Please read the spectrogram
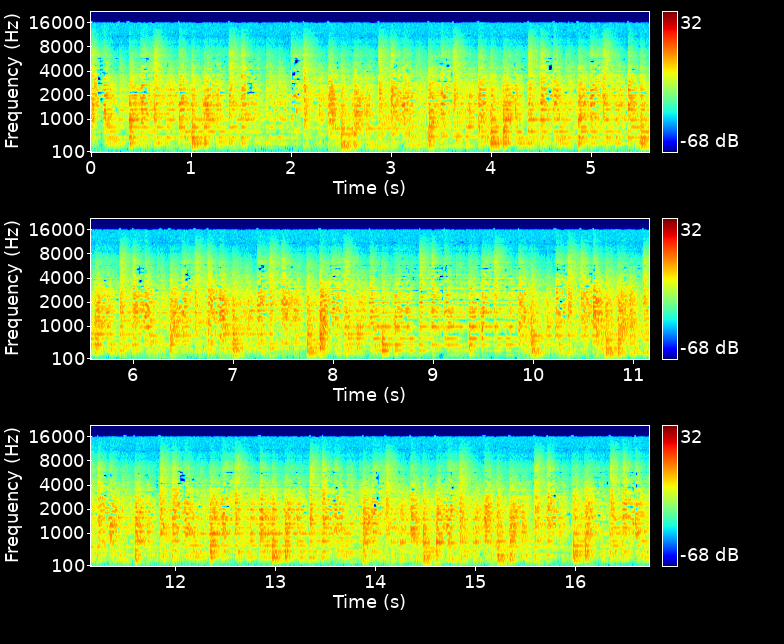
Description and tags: Osiris Virus C recorded to a tape and back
